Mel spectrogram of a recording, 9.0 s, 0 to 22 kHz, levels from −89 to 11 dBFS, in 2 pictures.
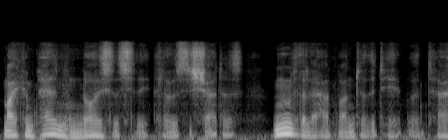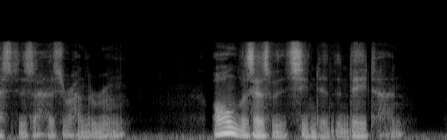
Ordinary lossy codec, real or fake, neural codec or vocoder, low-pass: AAC, 48 kbps; fake; autoencoder, 22.05 kHz, a latent of 192 numbers a frame, VITS, trained on many speakers; 7.2 kHz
